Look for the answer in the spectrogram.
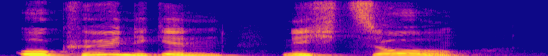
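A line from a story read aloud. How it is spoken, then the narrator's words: Exclaiming. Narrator (German): rief er aus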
